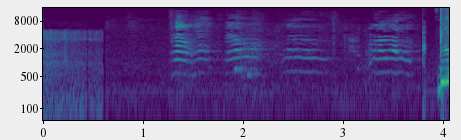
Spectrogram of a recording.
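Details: Kitten meowing indoors: four short, tonal meows in quick succession, each rising slightly then falling, after an opening burst of noise and a quiet pause, ending with a sharp loud knock.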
